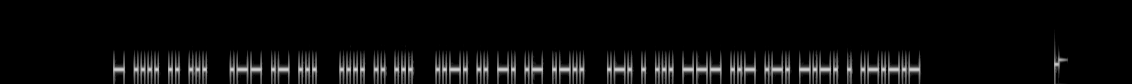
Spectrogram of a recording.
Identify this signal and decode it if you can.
Morse code, heard as a keyed tone, about 34 wpm, 700 Hz. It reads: THIS WAS HIS FINAL RESOURCE.
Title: Sentences from Top 1300 Words 35wpm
